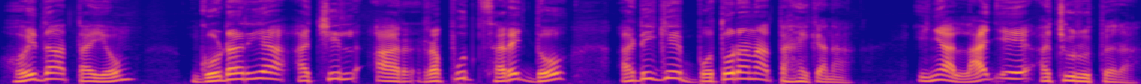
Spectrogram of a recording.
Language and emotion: Santali, disgusted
